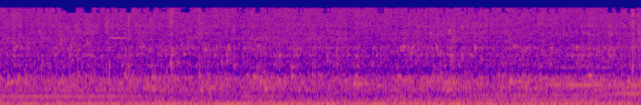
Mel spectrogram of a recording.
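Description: flowing river water

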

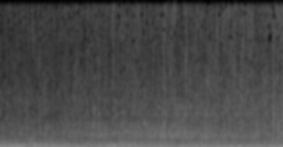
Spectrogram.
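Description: rain falling

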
